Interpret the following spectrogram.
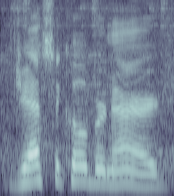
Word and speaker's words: Jessica Bernard: That is the correct pronunciation, just so we're clear. Jessica, if anybody in the chat's wondering, or anybody listening is wondering, not naming names, Jessica. That's the pronunciation we're looking for, baby.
